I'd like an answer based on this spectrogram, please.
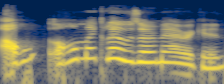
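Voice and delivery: horrible, high-pitched, bad English accent.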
